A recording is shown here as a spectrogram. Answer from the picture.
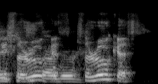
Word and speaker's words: Tsarouchas: I pronounce it Tsarouchas. Tsarouchas. So I think it's Tsarouchas.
